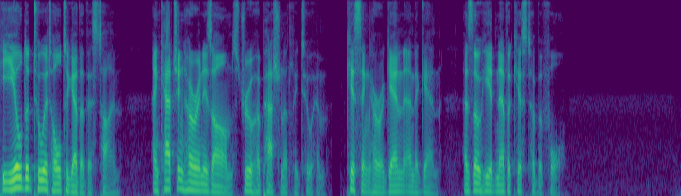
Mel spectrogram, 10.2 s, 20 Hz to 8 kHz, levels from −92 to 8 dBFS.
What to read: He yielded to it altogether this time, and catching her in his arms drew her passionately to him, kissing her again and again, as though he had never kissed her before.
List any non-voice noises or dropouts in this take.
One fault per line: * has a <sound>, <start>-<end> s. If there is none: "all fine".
all fine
